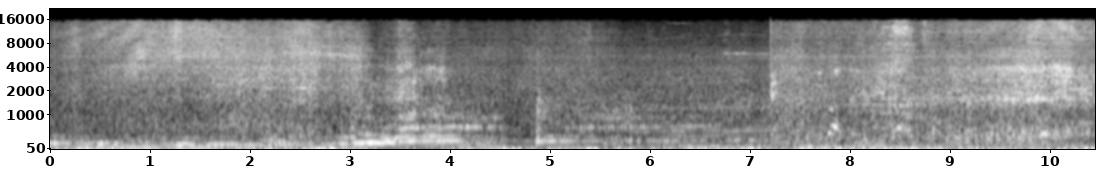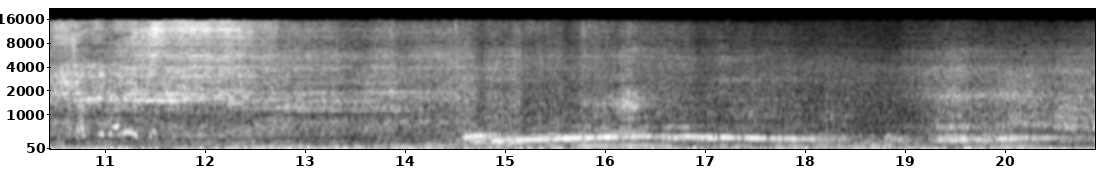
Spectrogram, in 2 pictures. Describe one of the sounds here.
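A sports car engine roars loudly, its pitch rising and falling as it revs and passes close by.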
